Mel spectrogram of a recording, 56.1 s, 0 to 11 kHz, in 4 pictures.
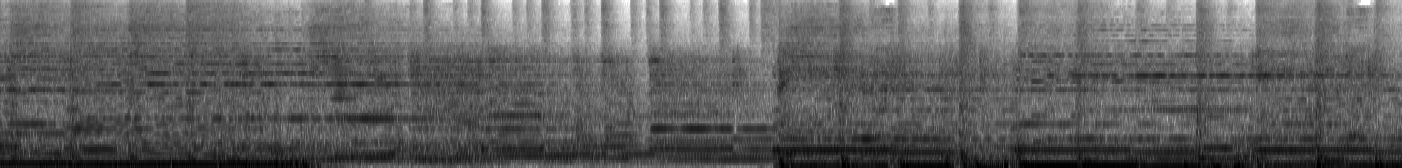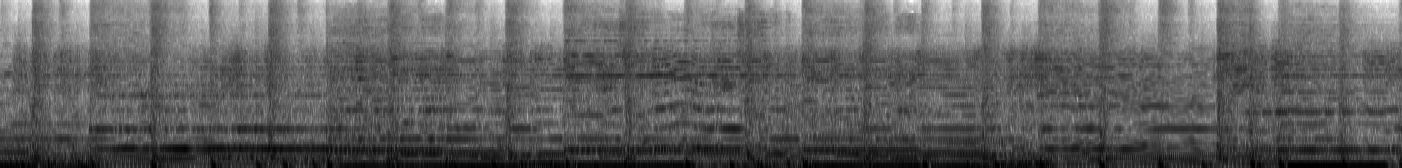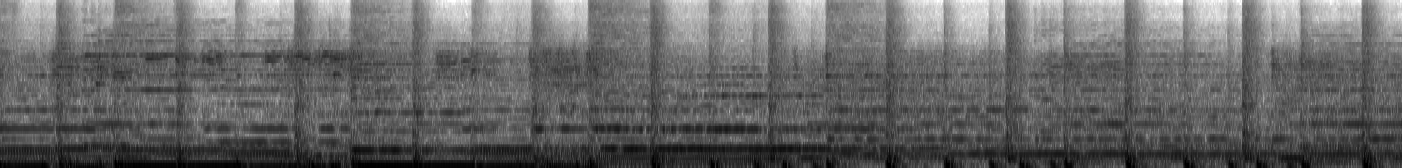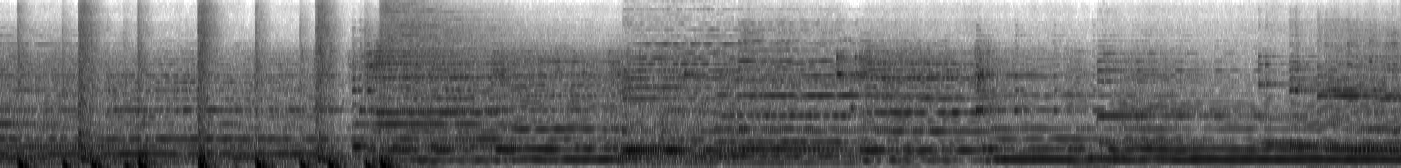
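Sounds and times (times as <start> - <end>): deep sustained bass notes: 0.0 - 4.7, 7.8 - 45.1
drum kit: 0.0 - 47.6
guitar: 0.0 - 56.0.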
